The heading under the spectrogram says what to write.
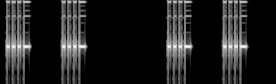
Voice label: Not kiddin Ringtone; mesaj sesleri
